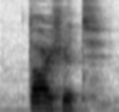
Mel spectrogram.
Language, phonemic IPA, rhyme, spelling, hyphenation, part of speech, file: Dutch, /ˈtɑr.ɡət/, -ɑrɡət, target, tar‧get, noun, Nl-target.ogg
- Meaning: target (goal or objective)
